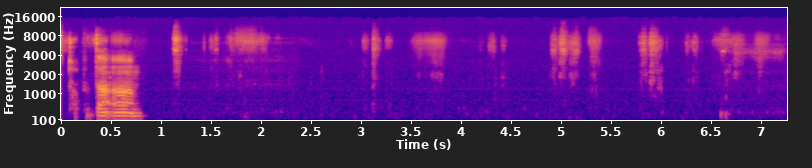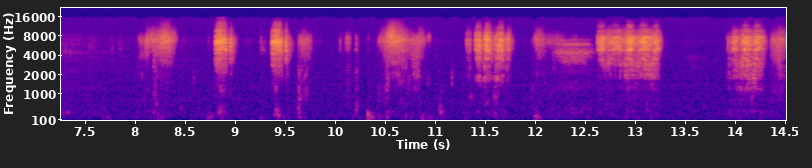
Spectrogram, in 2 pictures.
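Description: A pen scratches across paper in short strokes.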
